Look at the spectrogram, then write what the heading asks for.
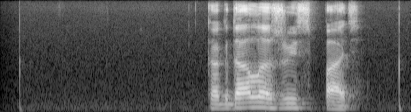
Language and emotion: Russian, angry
